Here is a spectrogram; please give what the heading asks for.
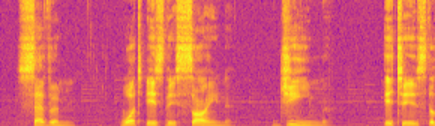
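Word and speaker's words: ج: what is this sign jim it is the letter jim which is the english j but pronounced hard g in egypt the initial form of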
